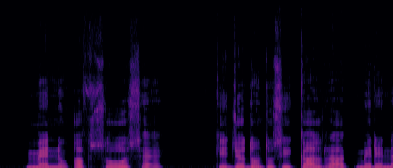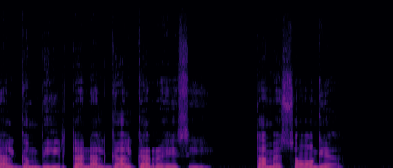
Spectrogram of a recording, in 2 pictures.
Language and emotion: Punjabi, sad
